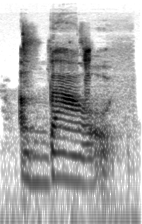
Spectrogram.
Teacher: Instead of that true T at the end, most Americans are going to hold that T, about. My tongue tip goes to the ridge behind my teeth and just stays there. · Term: held T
